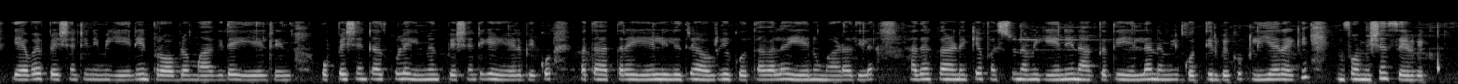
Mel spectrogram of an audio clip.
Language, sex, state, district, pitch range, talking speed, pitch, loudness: Kannada, female, Karnataka, Dakshina Kannada, 220-235 Hz, 150 wpm, 230 Hz, -24 LUFS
